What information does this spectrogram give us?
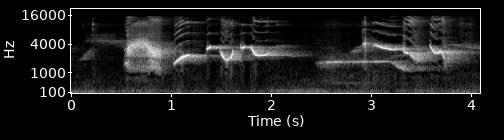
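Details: Short burst of sirtu song as a lure for silent birds and rivals: a harsh buzzy note followed by bright looping whistled notes that swoop up and down.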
